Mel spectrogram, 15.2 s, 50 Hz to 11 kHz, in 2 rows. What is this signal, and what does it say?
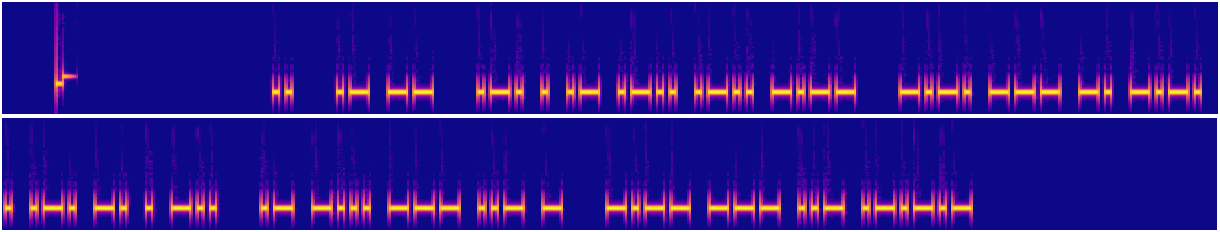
Morse code, heard as a keyed tone, about 30 wpm, 700 Hz. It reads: I AM REALLY CONCERNED ABOUT YOU.
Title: Sentences from Top 1000 Words - Review Part 6 - 30wpm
